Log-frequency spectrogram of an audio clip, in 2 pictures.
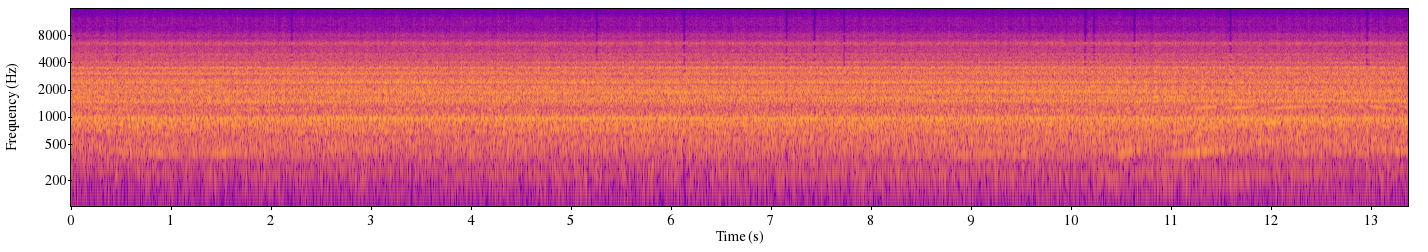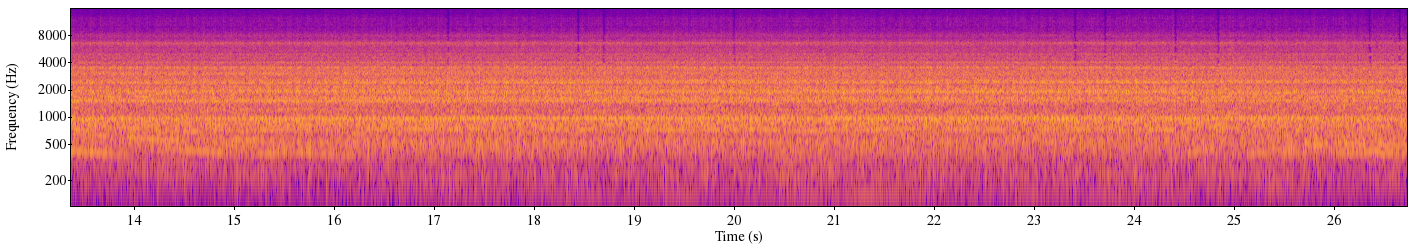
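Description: Old milling machine running steadily while its cutter mills a steel part, a constant machine drone with a few faint rising and falling whistles.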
